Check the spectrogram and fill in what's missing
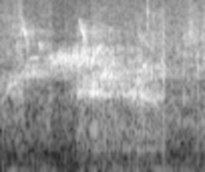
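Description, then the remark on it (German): A chaffinch sings one quick, bright phrase of rapid trilled notes that slide gradually downward, clear, with no voices and only faint background hiss. It is the first, still rusty chaffinch song of the year. “ja, wenn jetzt Woche für Woche neue Vogelarten kommen und dieser erste rostige Buchfink überstanden ist, der, ach, ich denke, schaffen sie es dieses Jahr wieder in ihr saftiges, schmetterndes Lied reinzuschwingen.”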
